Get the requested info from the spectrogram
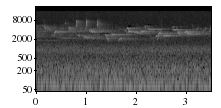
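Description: Rufous Hummingbird giving high, thin chips and squeaky notes, some drawn into brief level whistles, scattered across a few seconds over a steady background hiss.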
